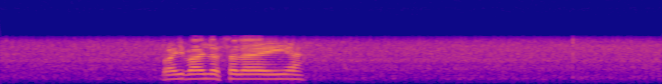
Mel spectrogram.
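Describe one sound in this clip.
Small waves wash gently onto the shore.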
